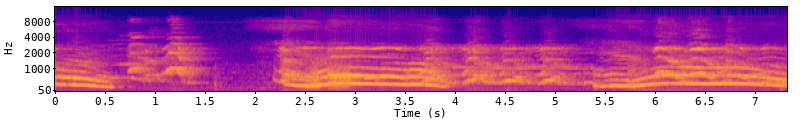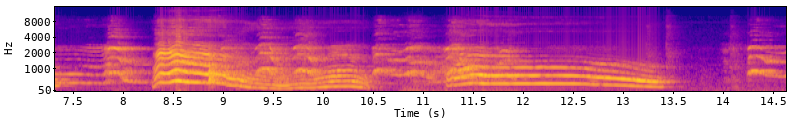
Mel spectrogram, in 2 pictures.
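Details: Ricky, a pet dog, howls along while listening to music: long wavering tonal howls sliding up and down, several drawn-out phrases with brief breaks, some rising sharply then falling, a few short yips between.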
